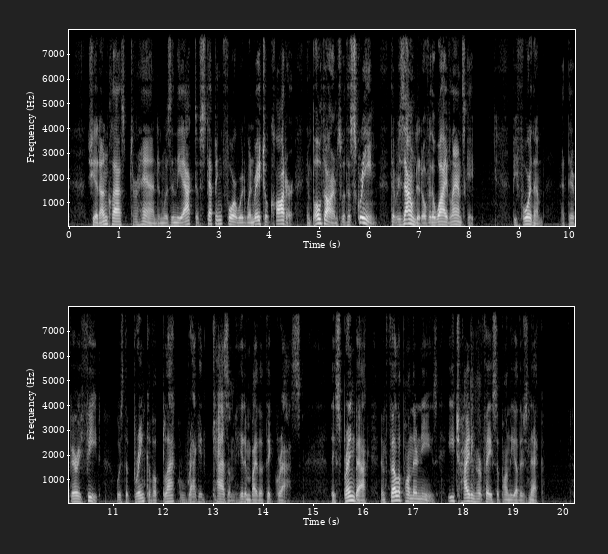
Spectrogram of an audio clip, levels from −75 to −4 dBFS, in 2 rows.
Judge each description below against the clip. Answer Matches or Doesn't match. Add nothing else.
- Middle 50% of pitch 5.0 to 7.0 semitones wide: Matches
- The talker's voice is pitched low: Matches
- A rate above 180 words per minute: Matches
